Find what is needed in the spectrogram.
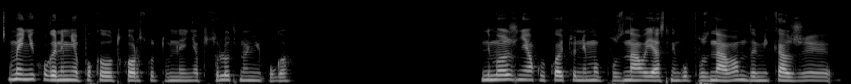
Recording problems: none

